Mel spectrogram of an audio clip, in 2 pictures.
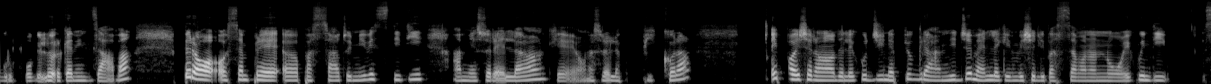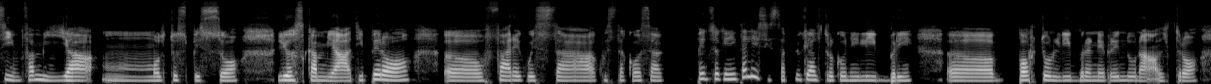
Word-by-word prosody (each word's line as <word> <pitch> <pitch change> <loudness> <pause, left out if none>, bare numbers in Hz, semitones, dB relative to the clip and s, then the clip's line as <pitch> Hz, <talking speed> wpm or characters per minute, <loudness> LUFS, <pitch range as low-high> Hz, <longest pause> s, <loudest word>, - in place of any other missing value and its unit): gruppo 170 0 -8
che - - -2
lo 180 - +3
organizzava, 180 +6 +1 0.5
però 235 -10 +9
ho - - +2
sempre 200 -2 +2
uhm, 185 0 0
passato 185 +1 -5
i 185 - -5
miei 195 +2 -3
vestiti 235 -1 -4 0.3
a 175 - -4
mia 175 -1 -4
sorella, 180 +5 0
che 160 -10 -7
ho - - -9
una - - -8
sorella 185 -1 -4
più - - -28
piccola; 200 +5 -3 0.8
e 270 - +2
poi 235 -4 +4
c'erano 195 -4 +3
delle 185 0 -2
cugine 210 -2 -2
più 235 +4 -7
grandi 200 -3 -2
gemelle 200 -4 +1
che 185 -1 -4
invece 185 +1 +2
li 180 - -5
passavano 170 0 -6
a - - -3
noi. 170 -1 -5
Quindi 185 -2 -2 0.3
sì, 220 - -3
in 180 -2 -5
famiglia, 185 -3 +3
mhmm, 180 -4 -6
molto 180 +2 -1
spesso 180 -2 -1 0.4
li 200 +1 +6
ho 195 - +9
scambiati; 180 0 +3
però, 205 -3 +5 0.3
uhm, 175 -1 +2
fare 195 0 +1
questa 180 -1 -1
questa 190 0 -10
cosa 185 0 -3 0.3
penso 255 0 -1
che 240 - -8
in 240 - +3
Italia 335 +9 +1
esista 205 - -6
più 220 +3 -9
che 220 - +2
altro 200 -2 -1
con 190 0 -2
i 185 - -2
libri: 185 -1 -1 0.3
uhm, 175 0 +2
porto 200 +1 +3
un 190 - 0
libro 185 0 -2
e - - -2
ne 180 - -1
prendo 185 +1 -3
un 180 - -4
altro. 170 0 0
185 Hz, 175 wpm, -22 LUFS, 180-205 Hz, 0.8 s, però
